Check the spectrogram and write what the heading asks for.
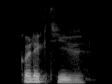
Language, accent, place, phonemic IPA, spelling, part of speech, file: French, France, Lyon, /kɔ.lɛk.tiv/, collective, adjective, LL-Q150 (fra)-collective.wav
- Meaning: feminine singular of collectif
